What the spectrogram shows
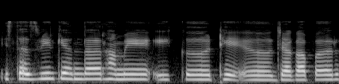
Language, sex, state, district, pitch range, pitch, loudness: Hindi, female, Madhya Pradesh, Bhopal, 220-250 Hz, 230 Hz, -15 LUFS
